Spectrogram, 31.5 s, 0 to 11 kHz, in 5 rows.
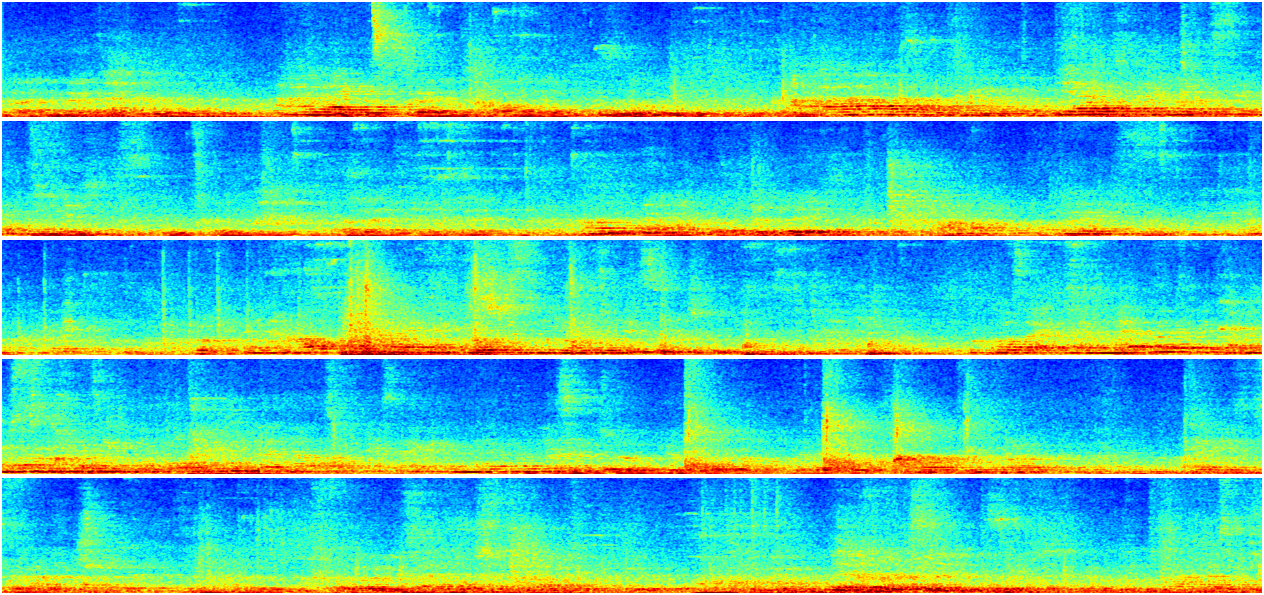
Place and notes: SEAM Studio, Weimar, Deutschland - foyer ambience
SEAM Werkstattstudio, concert pause, foyer ambience, students talking
(Sony PCM D50)
Weimar, Germany, 26 January 2016, 20:55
